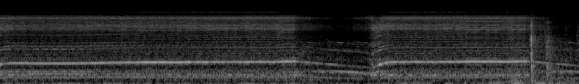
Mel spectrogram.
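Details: Front hub motor of a DIY dual 350 W hub-motor electric scooter spinning freely: clean, smooth whine holding steady, easing down and winding back up with throttle, no grinding or clicks; healthy.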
